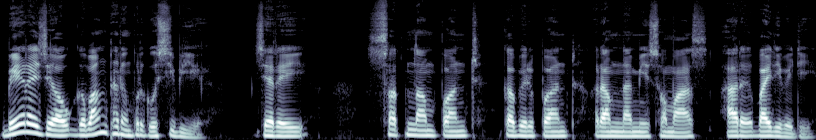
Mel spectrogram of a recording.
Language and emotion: Bodo, neutral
